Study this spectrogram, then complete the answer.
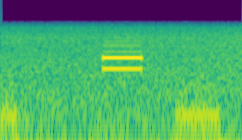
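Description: Telephone keypad tones from dialing a prank call to a Burger King, a single short DTMF beep heard clearly over quiet background hiss.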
